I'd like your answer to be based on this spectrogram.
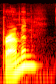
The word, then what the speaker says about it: Berman: it's, uh, um, uh, it's made up of uh, David Berm- Berman? Did I say that right? – Is it Berman? – Yeah, David Berman.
